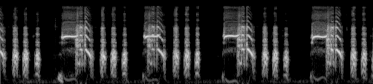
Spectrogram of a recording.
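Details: Grey francolin, the local partridge called dasi tetar: loud, harsh grating bursts, each with a thin high whistled note, followed by three or four short clipped notes, the phrase repeated about every 0.85 seconds with no other sounds.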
